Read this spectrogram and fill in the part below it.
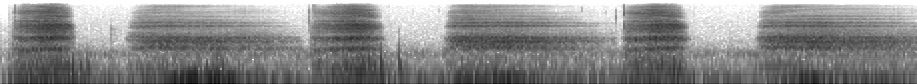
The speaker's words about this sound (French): plutôt un souffle puissant mais de la même longueur et durée que l'inspiration. Et le plus important, pensez que vous expirez votre stress. Donc c'est une respiration un peu bruyante, hein, c'est du genre, euh, pour vous montrer.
